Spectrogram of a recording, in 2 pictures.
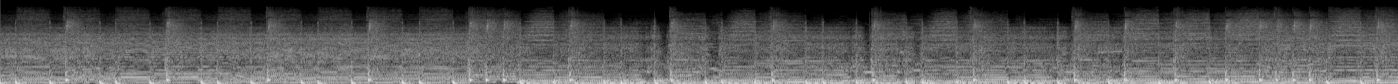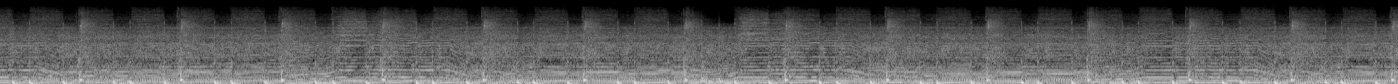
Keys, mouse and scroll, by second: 13.4-14.6 drag, 17.0-19.8 drag, 20.8 right click, 21.8-27.9 drag.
